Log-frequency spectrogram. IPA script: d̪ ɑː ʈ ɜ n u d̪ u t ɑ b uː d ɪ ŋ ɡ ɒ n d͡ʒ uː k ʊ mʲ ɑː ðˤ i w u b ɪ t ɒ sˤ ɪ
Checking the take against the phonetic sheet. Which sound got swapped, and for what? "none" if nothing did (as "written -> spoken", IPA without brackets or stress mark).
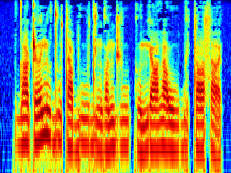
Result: none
